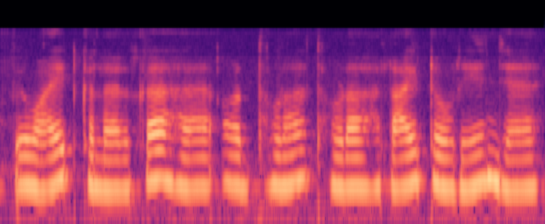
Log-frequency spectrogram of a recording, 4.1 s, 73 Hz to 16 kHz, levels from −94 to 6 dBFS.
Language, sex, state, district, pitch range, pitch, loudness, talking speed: Hindi, female, Jharkhand, Ranchi, 180-200 Hz, 185 Hz, -15 LUFS, 160 wpm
